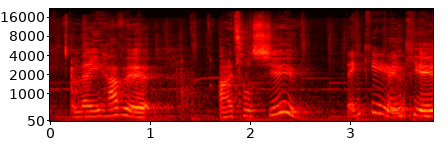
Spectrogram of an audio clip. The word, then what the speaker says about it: Ital: Did I say it right? Ital is vital. Ital. It's Ital. Ital, sorry.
